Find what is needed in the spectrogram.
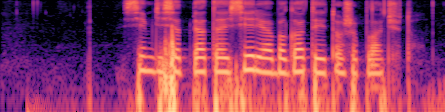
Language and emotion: Russian, neutral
